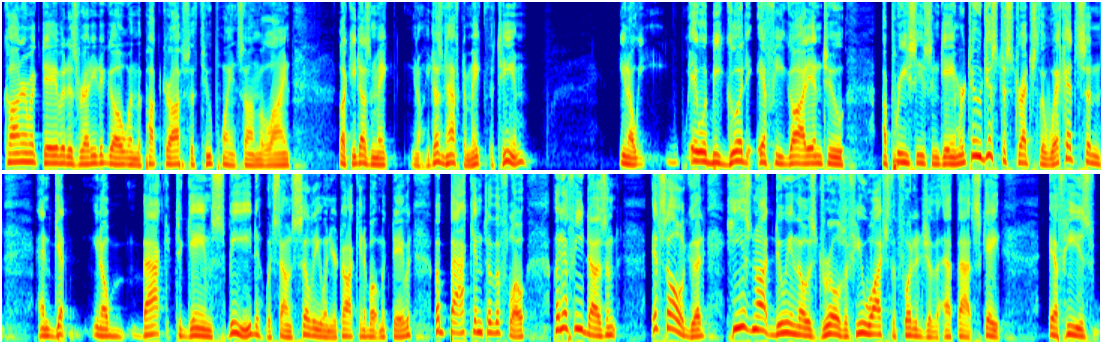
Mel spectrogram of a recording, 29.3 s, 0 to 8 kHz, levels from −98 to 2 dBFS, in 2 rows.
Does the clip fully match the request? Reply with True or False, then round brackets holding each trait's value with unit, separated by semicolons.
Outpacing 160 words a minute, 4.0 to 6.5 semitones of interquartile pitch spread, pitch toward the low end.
True (195 wpm; 5.3 semitones; 125 Hz)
